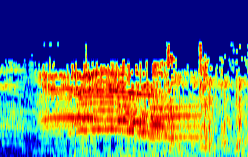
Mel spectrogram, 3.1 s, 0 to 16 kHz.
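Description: A sheep bleats loudly, one long wavering cry stretching across the whole few seconds, with a busy farmyard murmur underneath, on Mario Dackert's Golden Valley Farm, a dairy sheep farm an hour north of Fresno in California's Central Valley, where 500 sheep are being milked.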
